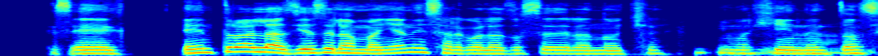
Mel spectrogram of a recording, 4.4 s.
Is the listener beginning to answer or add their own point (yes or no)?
no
